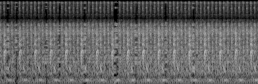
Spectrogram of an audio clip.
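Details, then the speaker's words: Car that started ticking on this morning's cold start after a trip to Algeria, about four days ago; engine doesn't vibrate: even rapid light metallic ticking over steady idle, constant; owner suspects injectors and tappets, unconfirmed. "المشكله الصوت هذا دائم، ما ينقص ما ينقص ما والو، يقعد كي من هذا."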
